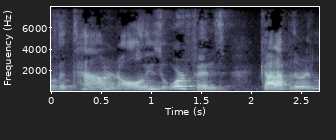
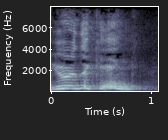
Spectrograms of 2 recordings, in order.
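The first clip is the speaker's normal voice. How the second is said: mock crying in a high, tearful voice; 6 semitones higher, 4 dB quieter than usual. Retelling how a boy begged the king for his parents: retelling a crying plea. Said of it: "he's crying to the king".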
